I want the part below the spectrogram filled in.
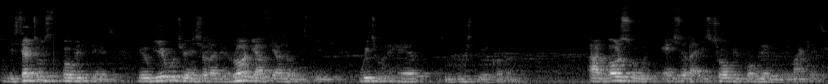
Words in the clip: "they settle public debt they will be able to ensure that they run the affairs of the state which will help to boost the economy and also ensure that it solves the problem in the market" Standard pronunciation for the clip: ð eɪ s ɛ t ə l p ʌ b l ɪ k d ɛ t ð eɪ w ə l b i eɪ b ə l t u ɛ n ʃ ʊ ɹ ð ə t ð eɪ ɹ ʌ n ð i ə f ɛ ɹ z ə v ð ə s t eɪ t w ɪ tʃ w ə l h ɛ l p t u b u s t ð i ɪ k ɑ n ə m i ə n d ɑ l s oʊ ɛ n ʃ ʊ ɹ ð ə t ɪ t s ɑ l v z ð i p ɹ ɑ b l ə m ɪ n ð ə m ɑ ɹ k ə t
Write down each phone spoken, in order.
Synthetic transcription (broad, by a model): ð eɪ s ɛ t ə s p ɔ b l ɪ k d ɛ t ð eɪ w ə l b i eɪ b ə l t u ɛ n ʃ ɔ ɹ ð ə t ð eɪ ɹ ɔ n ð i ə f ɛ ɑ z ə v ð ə s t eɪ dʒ w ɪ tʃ w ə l h ɛ l p t u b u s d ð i ɪ k ɑ n ə m i ə n d ɑ l s oʊ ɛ n ʃ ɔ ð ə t ɪ t ʃ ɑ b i p ɹ ɑ b l ə m ɪ n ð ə m ɑ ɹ k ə t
